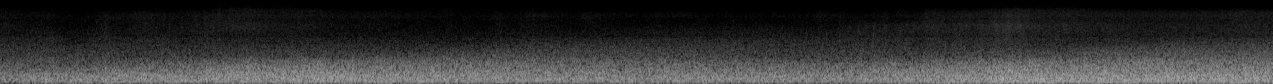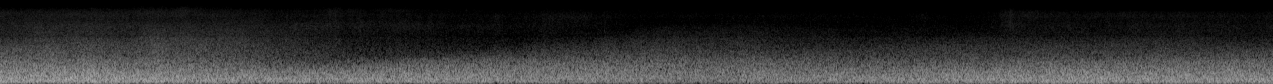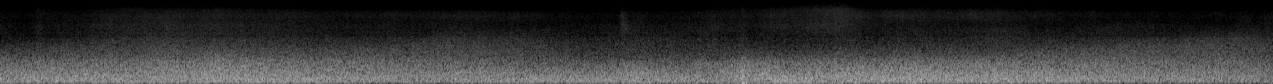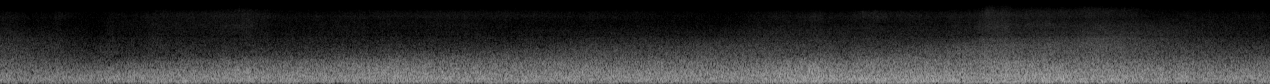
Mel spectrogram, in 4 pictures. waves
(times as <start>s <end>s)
23.5s 50.8s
